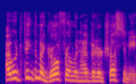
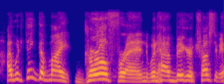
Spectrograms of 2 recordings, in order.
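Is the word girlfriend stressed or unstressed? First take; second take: unstressed; stressed. First: The word girlfriend is said without extra emphasis. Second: The word girlfriend gets heavy extra emphasis.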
